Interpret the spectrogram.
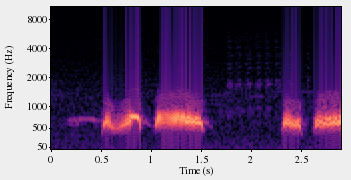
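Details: Spotted doves, male and female, coo to rouse a trained bird: a soft lead-in, a wavering coo and a long steady note, then the same two-part phrase begins again.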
